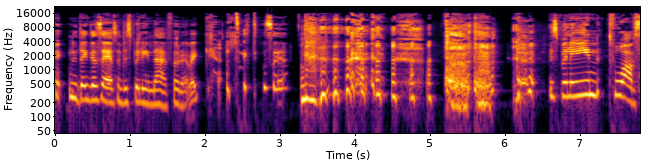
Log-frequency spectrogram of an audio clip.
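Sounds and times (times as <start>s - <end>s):
speech: 0.2s - 7.8s
harsh rasping coughing fit: 3.9s - 6.6s.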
